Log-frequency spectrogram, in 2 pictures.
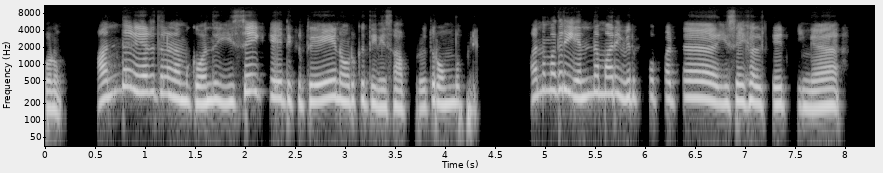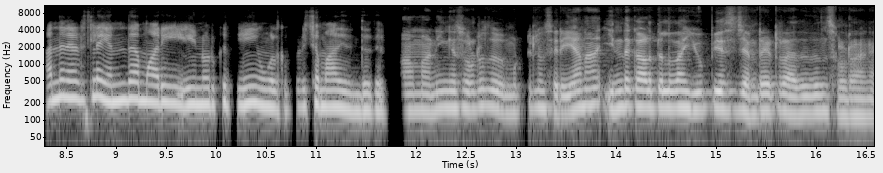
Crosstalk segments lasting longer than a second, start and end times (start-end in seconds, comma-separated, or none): none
